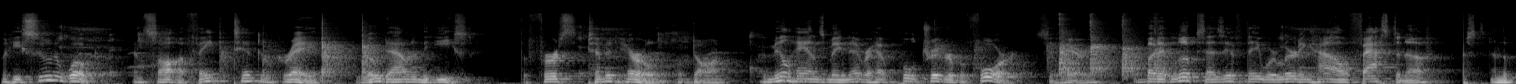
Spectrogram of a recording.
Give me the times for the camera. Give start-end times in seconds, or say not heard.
not heard.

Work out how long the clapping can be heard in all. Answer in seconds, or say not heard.
4 s.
